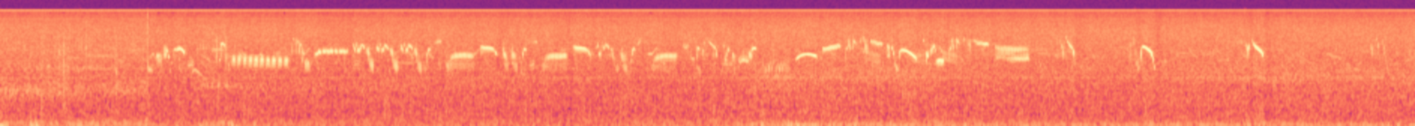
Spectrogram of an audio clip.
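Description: A songbird singing a varied run of quick chirps, whistles and a short trill, starting about two seconds in and fading out near the end, over a steady outdoor hiss with a faint low rumble underneath.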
